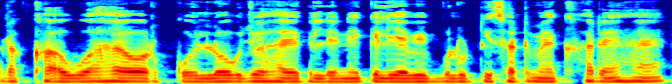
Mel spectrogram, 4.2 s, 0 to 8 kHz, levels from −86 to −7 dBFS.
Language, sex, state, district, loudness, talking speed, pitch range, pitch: Hindi, male, Jharkhand, Ranchi, -16 LUFS, 255 wpm, 110-115 Hz, 110 Hz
